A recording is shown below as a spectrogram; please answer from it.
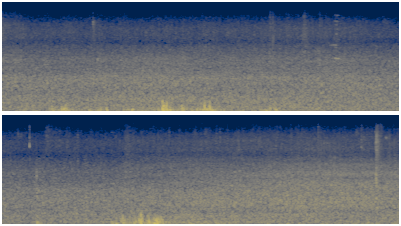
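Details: Steady wind or distant surf-like rushing with a few low thumps, and no animal voice. Brief low-pitched bursts rise out of the noise but carry no clear call.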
